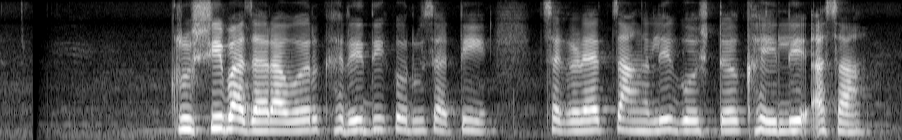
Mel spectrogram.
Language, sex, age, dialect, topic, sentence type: Marathi, female, 25-30, Southern Konkan, agriculture, question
